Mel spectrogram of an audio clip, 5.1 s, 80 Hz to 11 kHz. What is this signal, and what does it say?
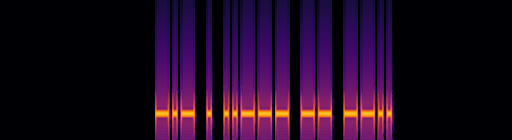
Morse code, heard as a keyed tone, about 28 wpm, 700 Hz. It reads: KE2MZ
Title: USA Call Signs - 5 Characters - 28wpm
